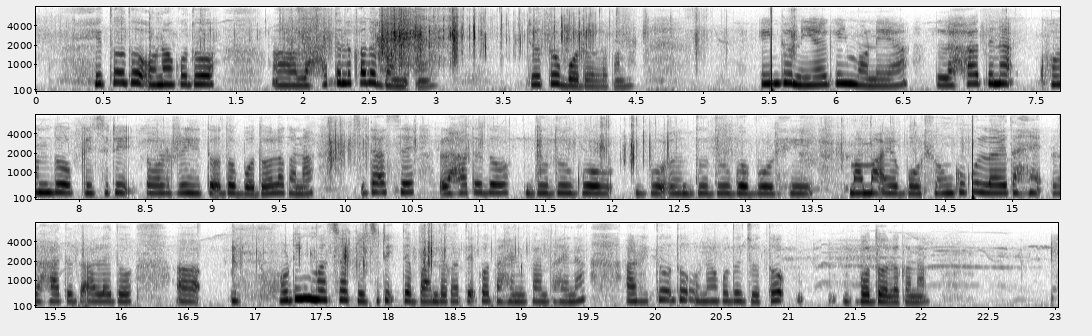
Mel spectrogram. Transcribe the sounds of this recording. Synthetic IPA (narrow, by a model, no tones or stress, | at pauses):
hit̪ɔʔd̪ɔʔɔnakɔd̪ɔ | lahat̪ɛlɛkad̪ɔbanaʔa | d͡ʒɔt̪ɔbɔd̪ɔlakana | iɲd̪ɔnijaɡiɲmɔnɛja | lahat̪ɛnaʔkʰɔnd̪ɔkit͡ʃɾic̚ɔlɾiɦit̪ɔʔd̪ɔbɔd̪ɔlakanat͡ʃit̪aʔsɛlaɦat̪ɛd̪ɔd̪ud̪uɡɔ | d̪ud̪uɡɔbɔɽhimamaʔjɔbɔɽʰiuŋkɔkɔləjt̪aɦɛ̃ʔlaɦat̪ɛd̪ɔalɛd̪ɔ | huɖiŋmat͡ʃʰakit͡ʃɾic̚t̪ɛband̪ɛkat̪ɛʔ̚kɔt̪aɦɛnkant̪ʰaɦɛnaːɾɦit̪ɔʔd̪ɔʔɔnakɔd̪ɔd͡ʒɔt̪ɔbɔd̪ɔlakana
